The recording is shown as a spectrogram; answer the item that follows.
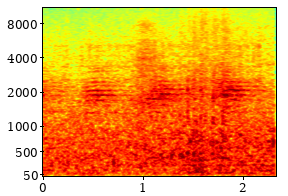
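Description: Faint outdoor background with a few short, distant bird calls.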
